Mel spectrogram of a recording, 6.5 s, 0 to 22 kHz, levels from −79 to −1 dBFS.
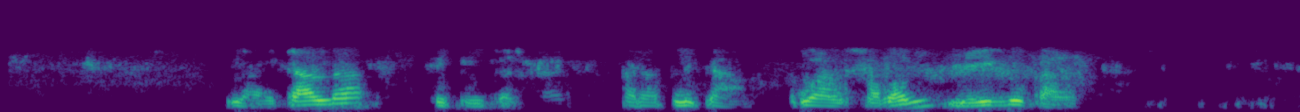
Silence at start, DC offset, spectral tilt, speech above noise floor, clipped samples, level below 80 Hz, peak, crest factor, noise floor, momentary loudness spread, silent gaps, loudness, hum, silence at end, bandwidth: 0.4 s; under 0.1%; -8 dB/octave; 38 dB; under 0.1%; -76 dBFS; -8 dBFS; 20 dB; -64 dBFS; 21 LU; none; -27 LUFS; none; 1.05 s; 4 kHz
